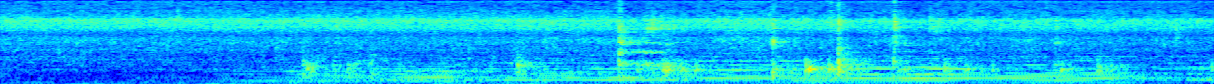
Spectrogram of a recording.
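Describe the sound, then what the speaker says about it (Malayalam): Onions sautéed with salt in a pan, a low steady sizzle with scraping stirs and a few clinking knocks of utensil against metal, close and moderately loud, no speech. "നന്നായി വഴറ്റി കൊടുക്കാം."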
